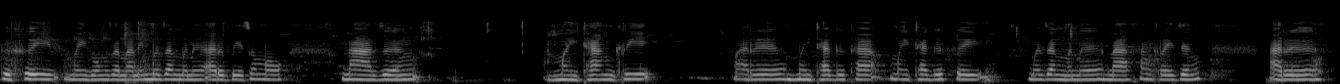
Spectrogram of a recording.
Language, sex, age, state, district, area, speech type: Bodo, female, 30-45, Assam, Udalguri, rural, spontaneous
